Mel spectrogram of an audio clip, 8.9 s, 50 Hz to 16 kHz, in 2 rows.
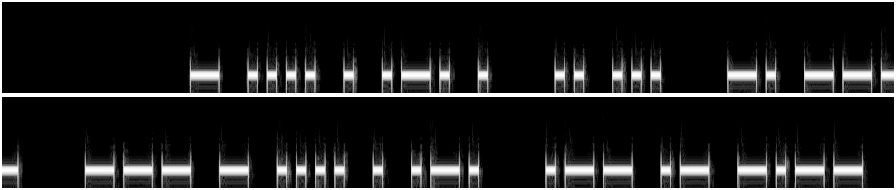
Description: Morse code, heard as a keyed tone, about 25 wpm, 700 Hz. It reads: THERE IS NO OTHER WAY
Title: Sentences from Top 1300 Words 25wpm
